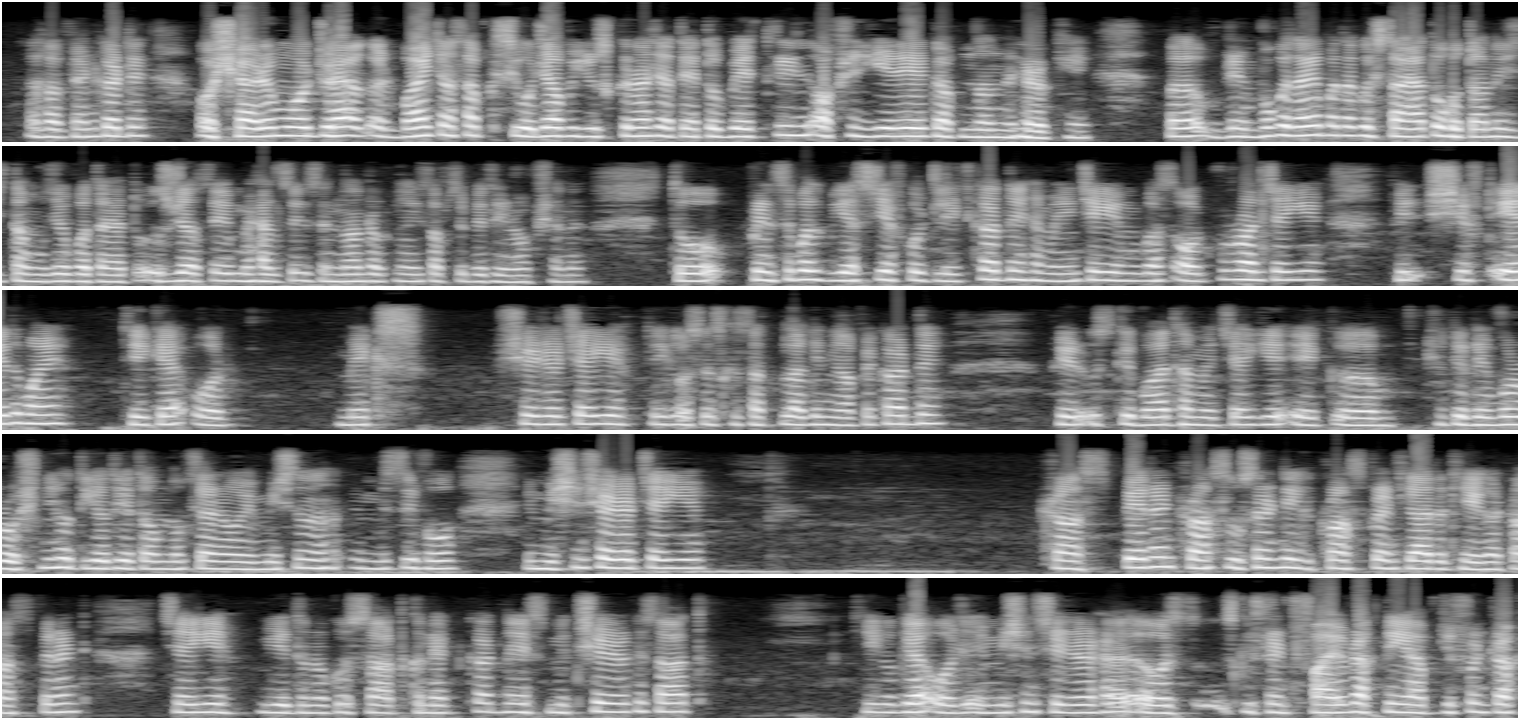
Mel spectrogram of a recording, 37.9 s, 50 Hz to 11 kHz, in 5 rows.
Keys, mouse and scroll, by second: 0.4-2.4 drag, 4.8-6.9 drag, 11.8 click, 12.8 Delete, 19.3 click, 36.6-37.9 drag.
